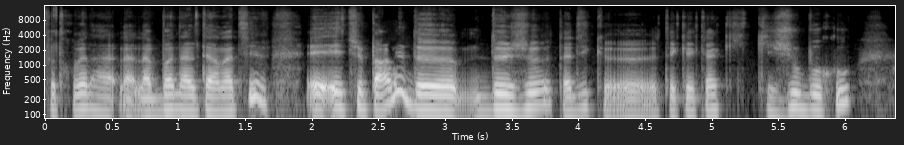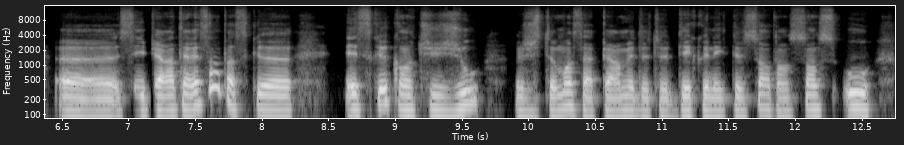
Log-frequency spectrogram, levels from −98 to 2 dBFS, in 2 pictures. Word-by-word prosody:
faut 130 - -5
trouver 130 +2 -1
la 115 -4 -5
la - - -1
la 105 - +1
bonne 125 +4 0
alternative. 120 - +1 0.3
Et 380 -2 +6
et 140 - +2
tu 145 +1 -2
parlais - - +3
de 125 -2 +6
de 130 +4 +1
jeux 140 +6 0
tu - - -3
as - - +2
dit 135 +4 -9
que 100 - -4
tu - - -4
es - - -5
quelqu'un 115 +2 -3
qui - - -26
qui 110 - -12
joue 140 +8 -2
beaucoup. 130 +7 -3 0.4
Heu, 105 -2 +3
c'est 120 - -11
hyper 115 - +3
intéressant 145 +8 +2
parce - - -1
que 120 -3 +3 0.4
est-ce 125 0 +1
que - - +3
quand 135 -7 +1
tu 120 +1 -5
joues 145 +9 -1 0.2
justement, 115 +5 -1
ça 145 - -1
permet 110 +2 -1
de 110 - -4
te 105 - -8
déconnecter 110 +2 -2
le - - -5
soir 130 +3 -3
dans 105 - -4
le 105 - -5
sens 125 +3 -3
où, 140 -2 +3
120 Hz, 225 wpm, -22 LUFS, 110-135 Hz, 0.4 s, Et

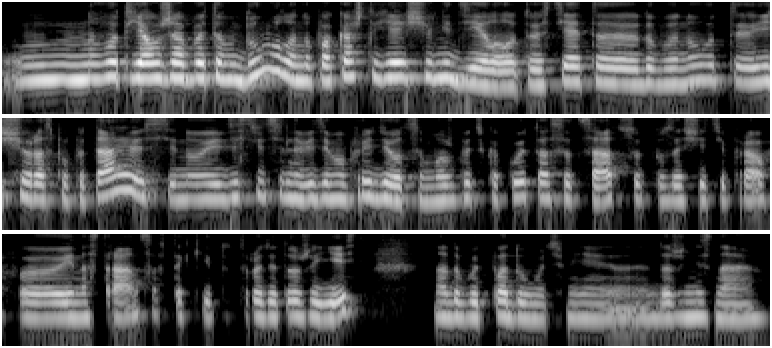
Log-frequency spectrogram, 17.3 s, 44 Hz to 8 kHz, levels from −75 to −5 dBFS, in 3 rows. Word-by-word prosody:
Ну, 215 +1 +2
вот 245 +1 +5
я 235 -1 +9
уже 235 0 +6
об 230 0 +4
этом 230 -3 +5
думала, 275 -1 +3
но 210 -1 +2
пока 210 +5 +3
что 250 0 -5
я 240 +1 +6
ещё 240 0 +1
не 240 +1 +3
делала. 170 -5 +3
То 165 +2 -4
есть 175 +2 -3
я 205 - +4
это 190 -3 +1
думаю: 180 0 -2
"Ну, 205 +3 -3
вот 215 0 -7
ещё 200 +1 0
раз 185 -1 +1
попытаюсь". 210 +6 0
Но 185 0 -4
и, 185 0 -1
действительно, 200 +1 -6
видимо, 190 0 -3
придётся. 185 -4 -1
Может 175 +1 -4
быть, 200 0 -7
какую-то 200 +2 -4
ассоциацию 185 -1 -3
по 180 - -14
защите 175 +1 -7
прав, 185 0 -4
э, 165 0 0
иностранцев. 165 - -5
Такие 175 -1 -11
тут 175 - -30
вроде 175 -1 -3
тоже 175 0 -3
есть. 165 +7 -2 0.5
Надо 170 +1 -3
будет 165 0 -5
подумать 165 -3 -3
мне. 160 - -9
Даже 165 +1 -5
не 175 - -3
знаю. 160 -1 -7
185 Hz, 175 wpm, -23 LUFS, 170-215 Hz, 0.5 s, я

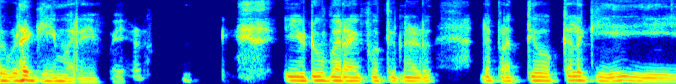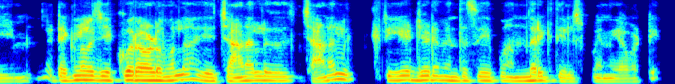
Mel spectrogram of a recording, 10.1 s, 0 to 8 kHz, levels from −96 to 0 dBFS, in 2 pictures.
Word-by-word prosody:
రానోడు 130 - +3
గూడా 135 +4 +7
గేమరయిపోయాడు. 100 -4 -5 1.1
యూట్యూబరయిపోతున్నాడు. 130 -2 +1 0.3
అంటే 135 - -4
ప్రతి 125 +3 -2
ఒక్కళ్ళకి 135 0 -1 0.3
ఈ 120 - -1 0.6
టెక్నాలజీ 155 +2 +4
ఎక్కువ 155 +2 +3
రావడం 145 -1 +6
వల్ల, 170 +3 +1 0.2
ఈ - - +1
ఛానెల్, 140 +4 +2 0.3
ఛానెల్ 185 +3 +1 0.3
క్రియేట్ 150 0 0
చేయడం 155 -1 +1
ఎంతసేపు, 135 0 -1
అందరికి 135 +1 +1
తెలిసిపోయింది 110 0 -4
కాబట్టి. 105 0 -11
130 Hz, 125 wpm, -28 LUFS, 120-145 Hz, 1.1 s, గూడా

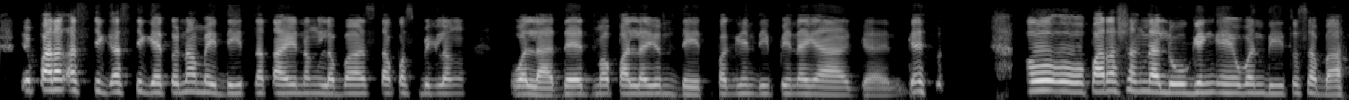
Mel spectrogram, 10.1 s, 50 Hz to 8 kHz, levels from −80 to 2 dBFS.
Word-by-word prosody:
'Yong - - -2
parang 275 0 +9
astig-astig, 245 -2 -1
"Ito 215 +1 0
na 235 +1 -1
may 210 -2 0
date 200 +2 -5
na 205 - -3
tayo 205 -1 +2
ng 200 0 -8
labas," 195 +1 -2
tapos 205 0 -5
biglang 195 0 -6 0.3
wala, 180 -3 +1
dedma 185 +2 0
pala 185 0 0
'yong 185 -2 -5
date 170 -1 -6
'pag 180 0 -6
hindi 185 -1 -9
pinayagan, 170 - -4
gano'n. 315 - -4 0.7
Oo, 245 -3 +6
para 240 +1 +4
siyang 255 -3 -4
naluging 220 0 +2
ewan 205 -1 -3
dito 190 +2 -8
sa 200 -1 -3
bahay. 175 0 -2
200 Hz, 180 wpm, -24 LUFS, 185-225 Hz, 0.7 s, parang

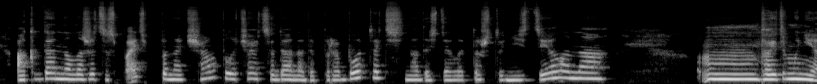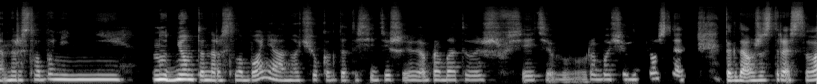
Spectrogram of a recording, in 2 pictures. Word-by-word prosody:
А 210 - +2
когда 265 +4 -4
она 250 -2 +2
ложится 235 -1 -2
спать 210 - -6
по 245 - -2
ночам, 230 +6 -2
получается, 255 -1 -4
да, 220 0 -1
надо 200 -2 -3
поработать, 280 - -4
надо 210 -1 -2
сделать 200 0 -6
то, - - -6
что 200 - -7
не 200 0 +1
сделано. 270 +5 -1 1.0
М, 240 -1 +6
поэтому 240 +2 +5
не, 225 -5 +6
на 200 +1 +2
расслабоне 220 +3 +1
не 220 0 +3 0.3
ну, 225 0 +11
днём-то 225 0 +7
на 195 -1 +2
расслабоне, 200 +7 -2
а 190 - -2
ночью, 190 +3 -5
когда 190 -2 -7
ты 190 +2 -15
сидишь 205 +2 -6
и - - -5
обрабатываешь 205 +1 -4
все - - -9
эти 200 0 -9
в 110 +1 -11
рабочие 230 0 -6
вопросы, 230 0 -5 0.4
тогда 180 -2 +3
уже 190 +1 +2
стрессово. 200 0 0
220 Hz, 155 wpm, -20 LUFS, 200-240 Hz, 1.0 s, ну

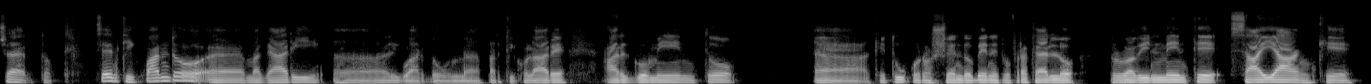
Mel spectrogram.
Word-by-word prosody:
Certo. 110 -5 -5 0.3
Senti 145 -7 -1
quando, 145 - 0
ehm, 100 -2 -2
magari, 100 +1 -2
ehm, 85 -2 -6
riguardo 85 -1 -5
un 85 +1 -5
particolare 95 +2 -2 0.3
argomento, 100 0 -1 0.7
ehm, 85 -6 -3
che 90 - -8
tu 110 +3 +1
conoscendo 95 +2 +1
bene 100 0 +3
tuo 90 0 -4
fratello 100 0 +3 0.3
probabilmente 105 +1 +4
sai 105 0 +3
anche 95 -4 +1
100 Hz, 85 wpm, -22 LUFS, 90-105 Hz, 0.7 s, probabilmente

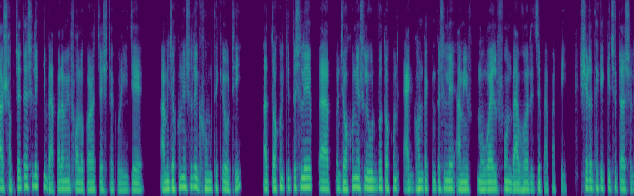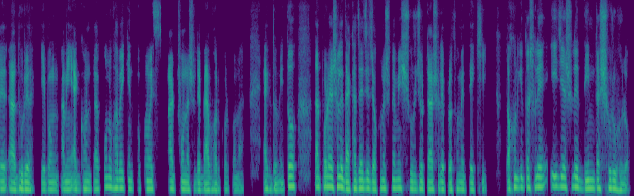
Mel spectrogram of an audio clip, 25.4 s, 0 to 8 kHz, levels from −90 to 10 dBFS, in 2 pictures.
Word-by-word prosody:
সবচাইতে 135 +5 -2
আসলে 155 +3 -3
১ 150 - -14
টি 150 - -2
ব্যাপার 100 +4 -2
আমি 115 0 +1
ফলো 105 -1 0
করার 110 -1 0
চেষ্টা 105 -1 -3
করি 100 0 -5 0.2
যে 100 - +2 0.5
আমি 110 +1 +5
যখনই 140 +5 +3
আসলে 150 +2 +1
ঘুম 120 -1 +3
থেকে 120 -1 -4
উঠি, 100 +5 -3 0.5
আ - - +4
তখন 120 +4 +3
কিন্তু 135 0 -5
আসলে 140 +1 +5 0.3
অ্যা 120 -1 +5 0.4
যখনই 140 +6 +3
আসলে 130 +1 +2
উঠবো 125 +1 +1
তখন 120 +2 0 0.2
১ 110 - 0
ঘন্টা 120 +1 +3
কিন্তু 120 -2 -5
আসলে 120 +2 +2 0.2
আমি 110 0 +4 0.3
মোবাইল 110 +1 +3
ফোন 115 -1 +1
ব্যবহারের 100 +1 0
যে 110 - +2
ব্যাপারটি, 100 +1 -10 0.4
সেটা 130 -1 +3
থেকে 125 +1 0
কিছুটা 120 -2 -4
আসলে 115 +1 -4
অ্যা 110 - +3
দূরে 110 -2 +4
রাখি। 115 0 -11
এবং 105 +2 -3 0.2
আমি 110 0 +1
১ 110 - -2
ঘন্টা 115 0 -1
কোনভাবেই 130 -3 +1
কিন্তু 120 -2 -4
কোনো 115 0 0 0.2
স্মার্টফোন 110 -1 -3
আসলে 105 0 -4
ব্যবহার 100 +1 0
করব 105 +1 -11
না, - - -9 0.5
একদমই। 100 -1 -3
তো 155 - +8 0.5
তারপরে 150 +2 +2
আসলে 150 +3 +5
দেখা 110 +3 +2
যায় 125 -1 +5
যে 125 - +3
যখন 110 +3 -1
আসলে 125 +2 -6
আমি 130 0 +2
সূর্যটা 115 -1 -1
আসলে 110 0 -1
১ম 105 +2 -2
এ - - -2
দেখি, 100 - -5 0.5
তখন 120 +5 +1
কিন্তু 140 0 -2
আসলে 150 +3 +3 0.3
এই 155 - +3
যে 150 - +4
আসলে 150 +3 0 0.2
দিনটা 125 +1 +4
শুরু 125 -2 +3
হলো। 95 -3 -3
115 Hz, 185 wpm, -24 LUFS, 105-125 Hz, 0.5 s, তো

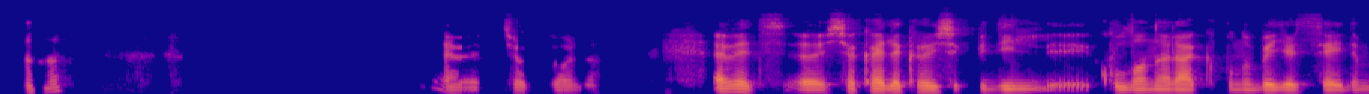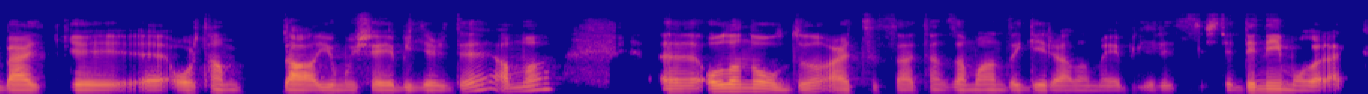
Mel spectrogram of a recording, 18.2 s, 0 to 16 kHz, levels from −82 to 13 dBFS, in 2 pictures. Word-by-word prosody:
Hı - - -5
hı. - - -7 2.5
Evet, 95 -2 -5 0.2
çok 100 -2 -5
doğru. 95 -1 -7 0.9
Evet, 120 -1 +2
eee, 100 0 +4
şakayla 115 +1 +4
karışık 115 -3 +1
bir 110 -2 -7
dil, 110 0 -2
iii, 380 0 -7
kullanarak 105 -1 +2
bunu 100 -1 -6
belirtseydim 100 +1 +2
belki, 95 0 +4
eee, 95 -1 0
ortam 95 0 -1 0.3
daha 95 -1 +8
yumuşayabilirdi 95 -1 -2
ama, 185 - -1 0.7
eee, 115 +1 +1
olan 135 +2 +5
oldu. 110 -2 +1
Artık 100 -1 -2
zaten 100 0 -7
zamanı 95 0 -4
da 95 - -3
geri 95 0 -3
alamayabiliriz. 90 +6 -10
İşte, 95 - -8
deneyim 110 -2 +2
olarak 85 -1 -1
100 Hz, 110 wpm, -26 LUFS, 95-115 Hz, 2.5 s, daha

